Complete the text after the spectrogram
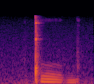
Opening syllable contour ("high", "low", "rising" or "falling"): falling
